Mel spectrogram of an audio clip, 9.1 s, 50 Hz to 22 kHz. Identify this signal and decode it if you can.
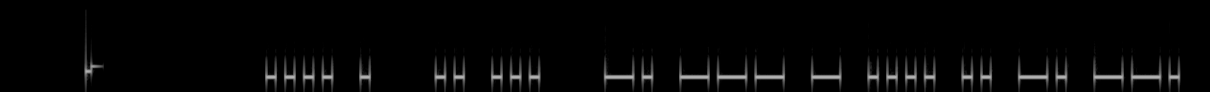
Morse code, heard as a keyed tone, about 17 wpm, 700 Hz. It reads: HE IS NOTHING
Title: Sentences from Top 1200 Words 17wpm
